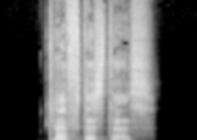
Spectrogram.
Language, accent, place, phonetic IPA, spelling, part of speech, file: German, Germany, Berlin, [ˈtœftəstəs], töftestes, adjective, De-töftestes.ogg
- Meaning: strong/mixed nominative/accusative neuter singular superlative degree of töfte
